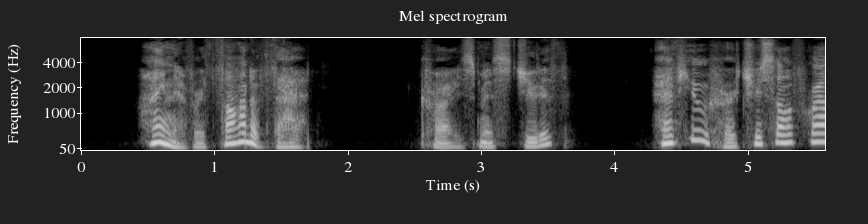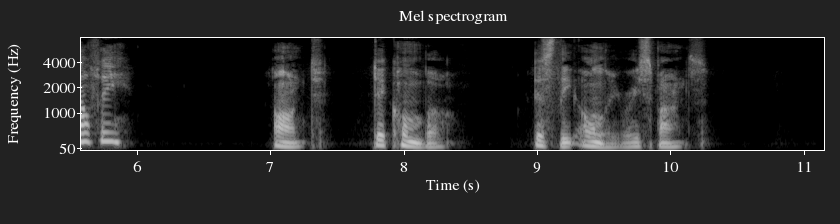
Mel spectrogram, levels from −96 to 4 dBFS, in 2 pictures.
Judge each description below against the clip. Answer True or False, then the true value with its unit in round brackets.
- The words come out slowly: True (100 wpm)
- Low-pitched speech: True (110 Hz)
